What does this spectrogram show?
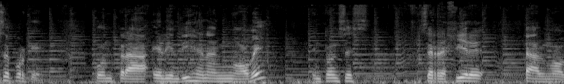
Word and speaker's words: Ngäbe: la radio etcétera etcétera cuando dicen la población nave la palabra nave no existe no significa nada lo correcto sería pronunciar 99 no sé qué cuesta tanto pronunciar la palabra no ve que es como nos llamamos nosotros a pronunciar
